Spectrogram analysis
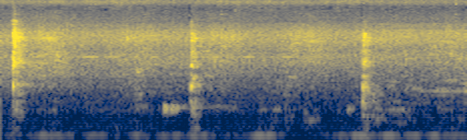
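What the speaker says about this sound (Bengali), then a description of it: "মিষ্টি কুমড়া দিয়ে আবারও একটু নেড়েচেড়ে নিচ্ছি তেলের মধ্যে।" Raw pumpkin pieces with skin on are stirred in hot oil, giving a soft low sizzle under three or four brief scraping clicks of the spoon, close by and fairly quiet.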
